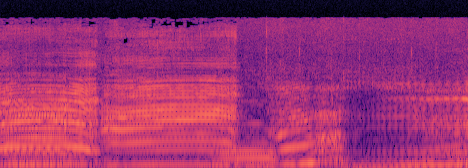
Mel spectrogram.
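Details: Bonsmara cattle, bulls with cows four to five years old; loud, long drawn-out moos with rich overtones, one after another, each sliding down in pitch at its end, about five seconds of continuous bellowing.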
